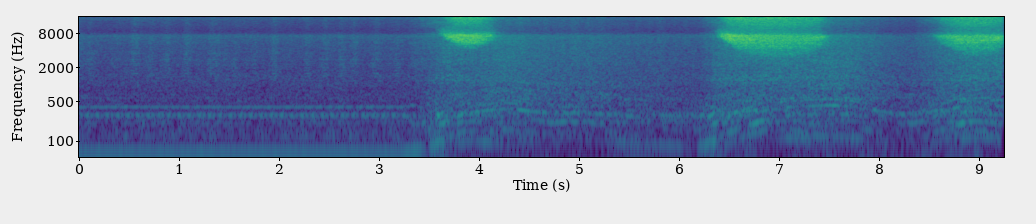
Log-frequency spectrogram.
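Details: 1991 Nissan 300ZX twin turbo, first start since oil change and tune-up with NGK iridium plugs and new fuel filter, new 550cc injectors, gaskets and hoses fitted; fires cleanly after a steady fuel-pump hum, revs up and down smoothly, no misfire or rattle. Engine running healthy.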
